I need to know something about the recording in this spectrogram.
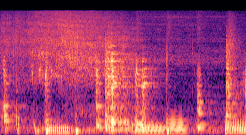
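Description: Burger patties sizzling in a hot cast iron pan as a little water goes in and hisses into steam to melt the cheese; the hiss fades about a second in. A few sharp clinks sound over it.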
